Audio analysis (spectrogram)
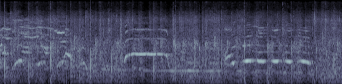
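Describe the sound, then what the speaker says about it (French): A church congregation claps during a revival service, uneven applause mixed with shouting and chatter, voices rising over the hand claps, fairly loud and close throughout. "Applaudissons encore pour le Seigneur Jésus."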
